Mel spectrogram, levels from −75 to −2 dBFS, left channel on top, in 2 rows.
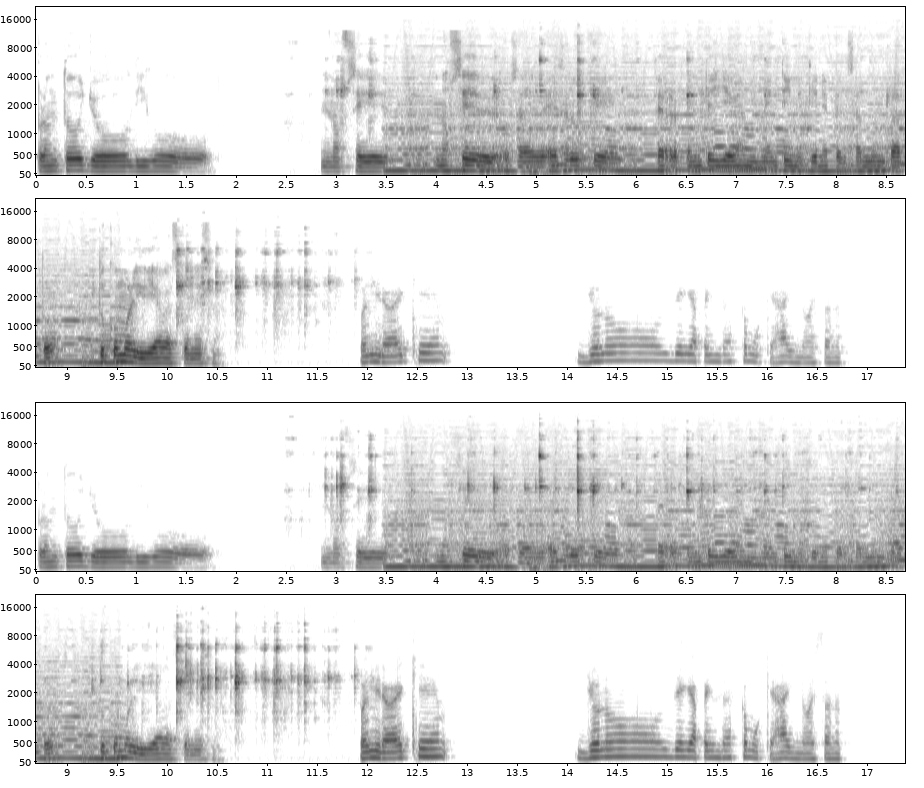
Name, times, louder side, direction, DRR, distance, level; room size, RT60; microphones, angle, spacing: voice 1, 0.0-1.7 2.9-5.9 6.2-10.5, left 6 dB, 50° left, 0.3 m, -30 dB
sound 1, 2.5-2.6 2.9-3.8 4.1-12.1, right 7 dB, 55° right, 0.9 m, -35 dB
sound 2, 3.5-9.6, equal, ahead, 0.5 m, -33 dB
voice 2, 11.9-12.8 14.1-16.7, right 6 dB, 85° right, 0.4 m, -36 dB
3.9 x 2.1 x 3.7 m
head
